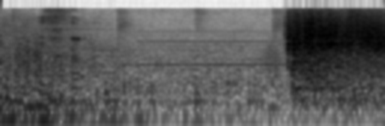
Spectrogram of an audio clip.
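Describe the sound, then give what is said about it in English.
A loud, rumbling thunder crash sound effect introducing a quiz lightning round, with a deep roll that swells into a sudden bright burst of crackling noise near the end, forceful. “So that is going to bring us to, I think, our first lightning round of the evening.”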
